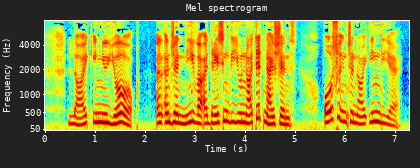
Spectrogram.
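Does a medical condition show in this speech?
Yes: Down syndrome; trisomy 21, present from birth in Bloemfontein, no speech therapy or physiotherapy in infancy, stimulated by mother; adult, about 35 years since birth.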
